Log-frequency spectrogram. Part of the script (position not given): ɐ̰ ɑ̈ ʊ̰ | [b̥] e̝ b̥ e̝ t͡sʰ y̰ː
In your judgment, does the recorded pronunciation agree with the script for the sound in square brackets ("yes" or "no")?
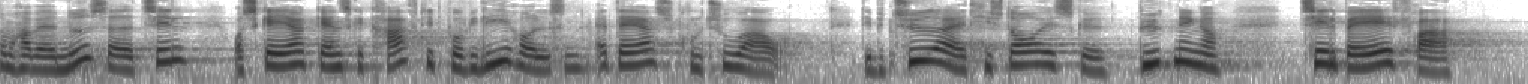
no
